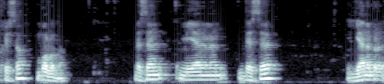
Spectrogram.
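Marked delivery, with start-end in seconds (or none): none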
